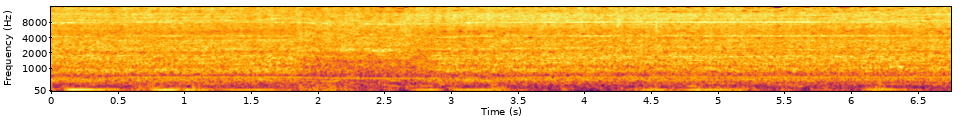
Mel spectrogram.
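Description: A vacuum nozzle scrapes and rubs over upholstery in strokes.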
